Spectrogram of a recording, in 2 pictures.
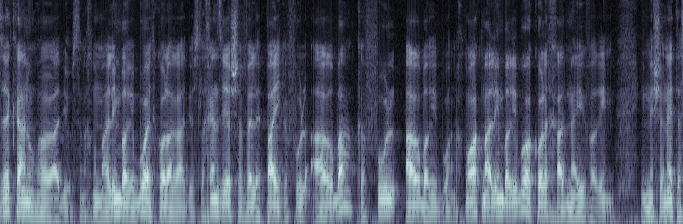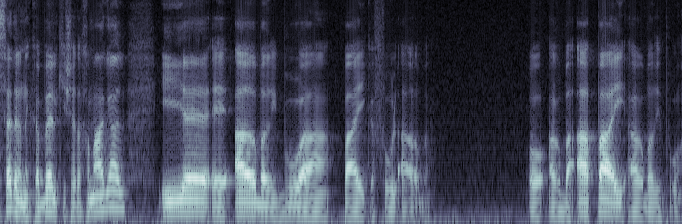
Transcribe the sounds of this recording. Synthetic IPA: zekaanuɦaʁadjusanaχnumaːlimbaʁibuaet̪ko̞laʁadjuslaχe̞nzejeʃave̞lepajkafulʔa̰ʁbakafulaʁbaʁibua̰ːna̰χnuʁakmaːlimbeʁibuako̞le̞χadmeaivaʁḭm | imne̞ʃaneːt̪ase̞de̞ʁne̞kabe̞lkiʃe̞taχamaːɡalijeʔaʁbaʁibuapajkafulʔa̰ʁba̰ | ʔo̞ʔaʁbaʔapajʔaʁbaʁibṵa̰

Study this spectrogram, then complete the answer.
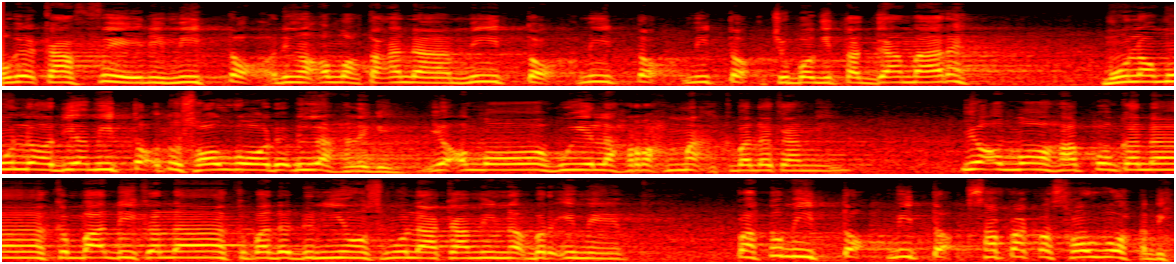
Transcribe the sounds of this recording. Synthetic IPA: oɡakafenihmit̪ɔʔdəŋanɑlːɑht̪aʔalamit̪ɔʔmit̪ɔʔmit̪ɔʔt͡ʃubaɡit̪aɡambaɾɛh | mulɔmulɔdiamit̪ɔʔt̪usoɣɔdʊʔdəaɦlaɡijaʔɑlːɔhbuɪlaɦrahmaʔ̪kəpadakami | jaɑlːɔɦapʊnkalakəmbalikalakəpadaduniɔsəmulakaminɔʔbərime | paht̪umit̪ɔʔmit̪ɔʔsapakasoɣɔhabɪ

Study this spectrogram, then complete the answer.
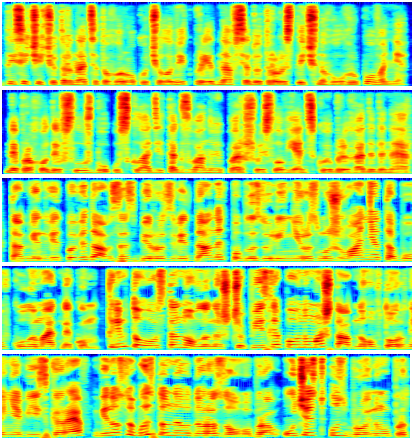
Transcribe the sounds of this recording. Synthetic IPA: ʋʲit̪ɪsʲɐt͡ʃit͡ʃɔt̪ɪrnɑt͡sʲːɐt̪ɔɦɔɾɔkʊt͡ʃɔlˠɔʋʲikpɾɪjed̪nɑwsʲɐd̪ɔt̪eɾɔɾɪst̪ɪt͡ʃnɔɦɔʊɦɾʊpɔʋɐnʲːɐd̪ɛpɾɔxɔd̪ɪwslˠuʒbʊʔːsklˠɑdʲit̪ɑɡzʋɑnɔjʊpɛrʃɔjislˠɔʋjanʲsʲkɔjibɾɪɦɑd̪ɪd̪ɛnɛɛrt̪ɑmʋʲinʋʲid̪̚pɔʋʲid̪ɑwzɐzbʲirɔzʲʋʲid̪ːɑnɪxpɔblˠɪzʊlʲinʲijɾɔzmʊʒʊʋɑnʲːɐt̪ɐbuwkʊlˠɪmɛt̪nɪkɔmkɾʲimt̪ɔɦɔwst̪ɐnɔʋlˠenɔʃt͡ʃɔpʲisʲlʲɐpɔwnɔmɐʃt̪ɑbnɔɦɔwt̪ɔrɦnenʲːɐʋʲijsʲkɛɾɛfʋʲinɔsɔbɪst̪ɔnɛɔd̪nɔɾɐzɔʋɔbɾɑwut͡ʃɐsʲtʲuzbɾɔjnɔmʊpɾɔ

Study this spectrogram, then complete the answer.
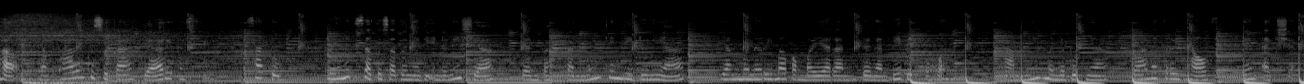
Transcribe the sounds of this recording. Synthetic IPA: ɦaljaŋpalɪŋpəsukadaɾiʔɛst̪ɾḭ | sat̪u | klinɪk̚sat̪usat̪uɲadiḭndonesia | danbahkanmuŋkɪndidunia | jaŋmənəɾimapəmbajaɾandəŋanbibɪt̪̚pɔɦɔnkamiməɲəbʊt̪̚ɲa | t̪lanɛt̪əɾiɦɛlθʔɛnɛkʃɔ̰n

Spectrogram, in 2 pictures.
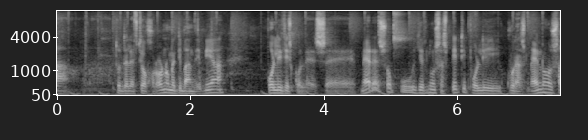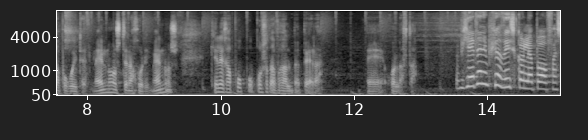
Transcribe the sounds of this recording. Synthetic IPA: t̪o̞nd̪e̞le̞ft̪e̞o̞xɾo̞̰no̞me̞t̪ibɐnðimiɐ | po̞liðisko̞̰le̞sme̞ɾe̞so̞pṵʝiɾnusɐspit̪ipo̞likuɾɐzme̞no̞sɐpo̞ɣo̞it̪e̞vme̞no̞st̪enɐxo̞ɾime̞no̞s | cee̞le̞ɣɐpopoposθɐt̪ɐvɣɐlume̞̰pe̞̰ɾɐ̰ | meo̞lɐ̰ːft̪ɐ | pçait̪ɐnipçoðisko̞liɐpo̞fɐs

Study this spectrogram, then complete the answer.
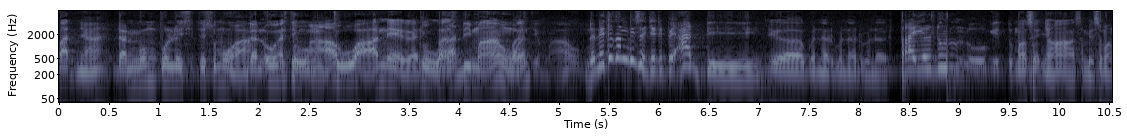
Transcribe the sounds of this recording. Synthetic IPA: pat̪̚ɲadanŋumpʊldisit̪usəmuadanunst̪ʊmŋt͡ʃuanjakant͡ʃupaant̪imaukant̪imaudanit̪ukanbisad͡ʒadipeʔadejabənərbənərbənə̰rt̪ɾajəldululuɡit̪umaksukɲasampɪsəmaŋ

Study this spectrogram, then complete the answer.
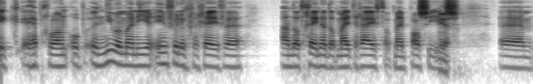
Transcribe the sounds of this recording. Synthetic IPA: ɪkɦɛpχəʋownɔpənːiwəmaniːɹɪ̰nvɵlɪŋχəχejvə | aːndɑtχejnədɑtmɛjdrɛjftʋɑtmɛjnpɑsiɪs

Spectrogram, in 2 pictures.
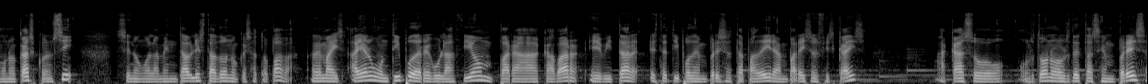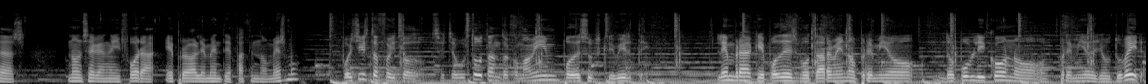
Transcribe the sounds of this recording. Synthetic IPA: monokaskoẽnsi | senõŋolamẽnt̪aβ̞lest̪aðonoke̥sat̪opaβa̰aðemajsa̰jalɣunt̪ipoðereɣ̞ulaθjompaɾʔaːkaβaɾeːβit̪aɾest̪et̪ipoðempɾʔesast̪apað̞ejɾaempa̰ɾejsosfiskajs | akasoʊ̰zðonozðest̪ɐsempɾesas | nõŋseɣeŋajfoɾaɪpɾoβaβlemẽnt̪efaθend̪omezmopojsist̪ofojt̪oð̞ʊ̰sɪt͡ʃeɣust̪owt̪ant̪okomoamĩŋpɔðesuβskɾiβ̞iɾt̪ɪlembɾakɪpɔðɪzβot̪aɾmɪnʊpɾemjoðopuβ̞likonʊpɾemjoðeʎowt̪uβejɾa

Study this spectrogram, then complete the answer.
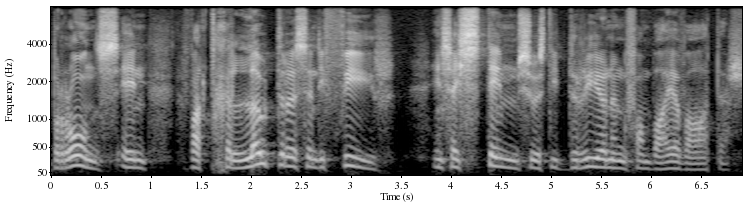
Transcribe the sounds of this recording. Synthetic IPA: brɔnsɛn | vɐtχələwtəɾəsəndifiːr | ɛnsəjstɛmsuəsdidryənəŋfɐnbɐjəvɑːtər

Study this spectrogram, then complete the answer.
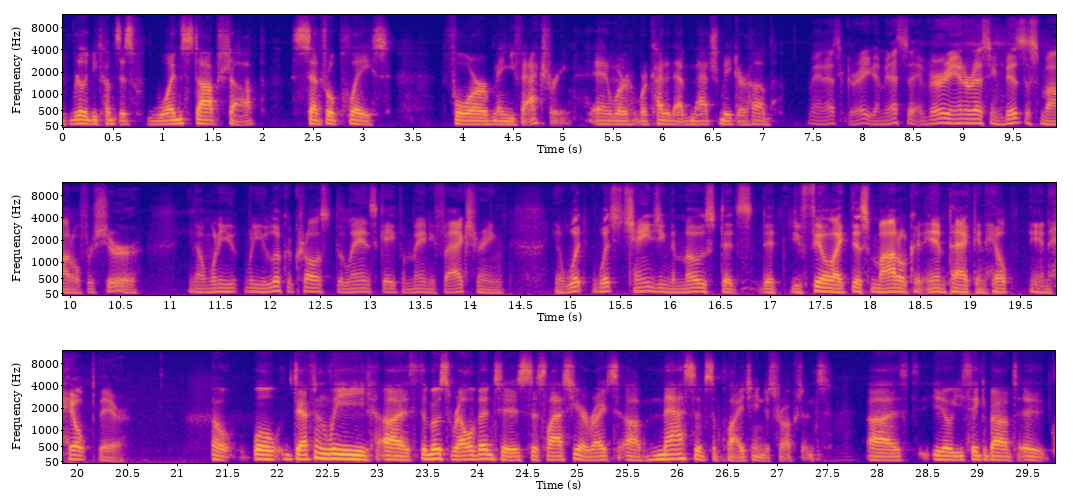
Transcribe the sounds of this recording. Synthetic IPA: t̚ɹɪlˠibɨkʰʌ̃mzðɪswʌ̃nstɑpʃɑp̚ | sɛ̃nt͡ʃɹ̥l̩ˠpʰl̥eɪs | fə˞mæ̃njɨfæ̰k̚t͡ʃə̰˞ɪ̰̃ŋ | ɨ̃nwɪɹwɪ̰ɹkʰãɪ̃ndɨðɨt̚mæt͡ʃmeɪkə˞hʌb̥ | mæ̃nðætsɡ̥ɹeɪtaɪmĩnðætsɨvɛɹiɪ̃ɾ̃ə˞ɨstɪ̃ŋbɪznəsmɑɾl̩ˠfə˞ʃʊɹ | jɨnoʊwə̃njɨwə̃njɨlʊkəkʰɹ̥ɔsðəlæ̃nd̥skeɪpʌvmæ̃njɨfæk̚t͡ʃə˞ɪ̃ŋ | jɨnoʊwʌt̚wʌtst͡ʃʰẽɪ̃nd͡ʒɪ̃ŋðɨmoʊst̪̚ðɨtsðɨt͡ʃɨfilaɪk̚ðɪsmɑɾl̩ˠkʰɨɾʔɪ̃mpʰæk̚tɨ̃nhɛlˠp̚ | ɨ̃nhɛlˠp̚ðə̰˞ | oʊwɛlˠdɛfənətˡliʌðɨmoʊst̚ɹɛlˠəvɨ̃ntɪz̥sɪ̃nslæst̚jɪɹɹaɪtsʌmæsɨv̥səpʰl̥a̰ɪt͡ʃʰẽɪ̃ndɨsɹ̥ʌ̰pʃɨ̰̃nz̥ | ʔʌjɨnoʊjɨθɪ̃ŋkəbaʊtɨ

